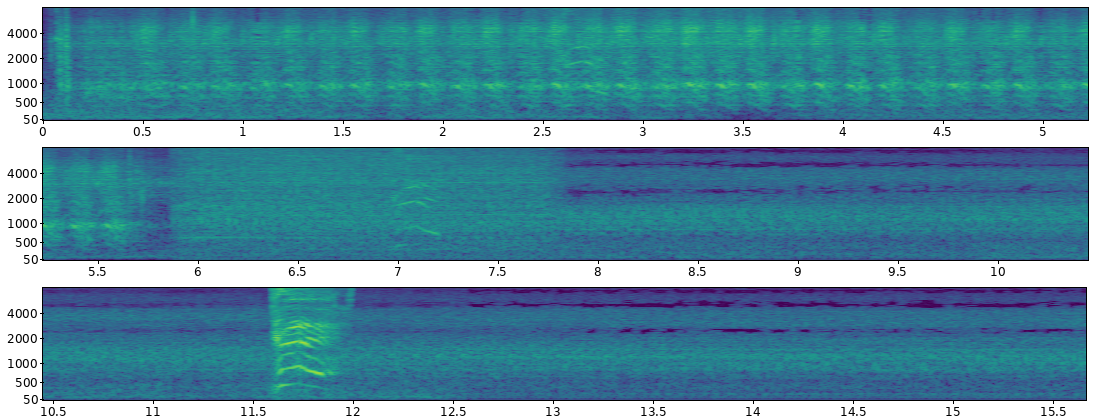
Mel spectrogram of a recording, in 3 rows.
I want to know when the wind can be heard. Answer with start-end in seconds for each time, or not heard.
0.0-12.6.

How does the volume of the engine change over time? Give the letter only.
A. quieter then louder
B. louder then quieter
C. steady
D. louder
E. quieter
E.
